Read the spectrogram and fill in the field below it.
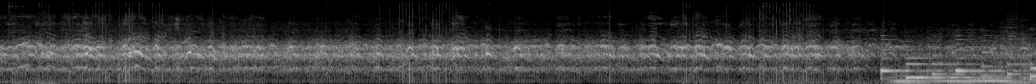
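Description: Breeding geese honking in a dense, continuous chorus of loud overlapping calls that runs almost the whole time, with a lower droning sound joining near the end.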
